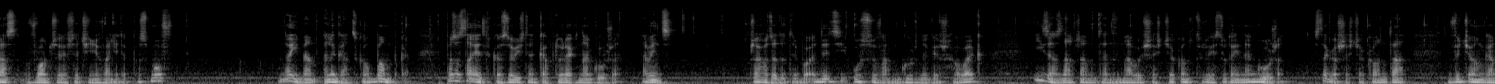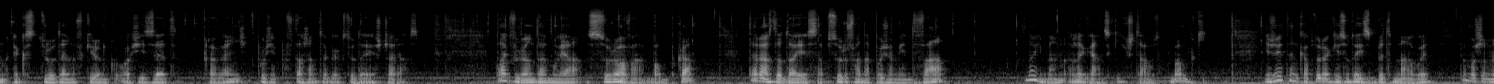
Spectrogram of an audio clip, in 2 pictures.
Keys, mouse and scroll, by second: 0.0 t, 6.0 KP_1, 6.8 Tab, 8.8 x, 10.2 a, 10.4 a, 14.8 e, 17.2 e, 21.2 Tab, 23.8 ctrl+2, 25.9 KP_1.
